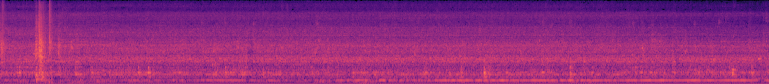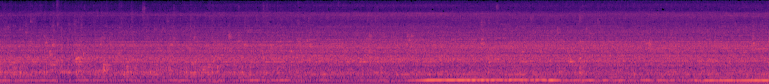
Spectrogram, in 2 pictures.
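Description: Shires Denbigh low-level WC cistern refilling slowly: a steady hiss of water running in through the fill valve, with a low hum that comes and goes. A sharp click about a second in.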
